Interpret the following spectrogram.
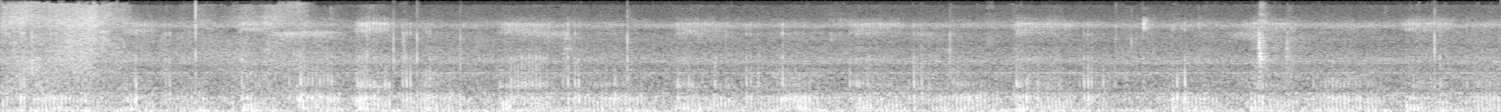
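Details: Domestic cat purring: a steady, low, rumbling drone held throughout, with faint soft clicks and rustles over the top.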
